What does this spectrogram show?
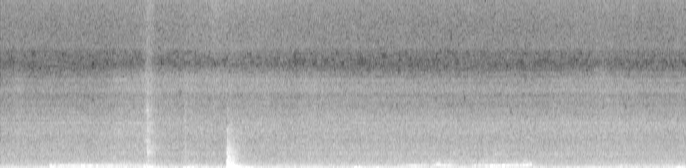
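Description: A domestic cat snores softly, giving low wavering nasal hums with each breath.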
